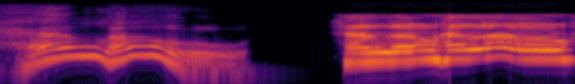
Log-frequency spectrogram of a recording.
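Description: A female-sounding voice speaks in a put-on character voice. Its pitch is high for a woman. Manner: eerie, drawn-out calling.

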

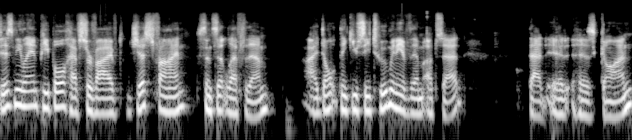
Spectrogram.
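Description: Over a very clean recording with a silent background, a man speaks at a fairly slow pace in an American accent. His voice sits at a medium pitch, with lively intonation. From Tennessee, US South. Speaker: podcast host guest. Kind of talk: casual chat.

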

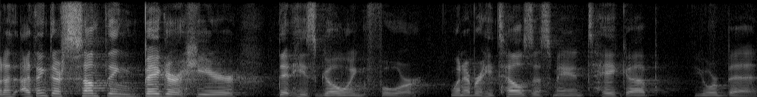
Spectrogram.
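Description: A man with a Texan accent speaks at a fairly slow pace in a fairly high voice. His intonation is lively and his loudness swings widely. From Texas, Abilene. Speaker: pastor. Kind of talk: sermon. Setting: church.

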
